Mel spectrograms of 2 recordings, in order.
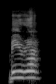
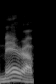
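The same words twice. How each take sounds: First: The name is said at a very high pitch. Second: The name is said at a normal pitch. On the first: The speaker calls it right. "like very high pitch" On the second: The speaker calls it wrong. "I was saying Mira for so long"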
